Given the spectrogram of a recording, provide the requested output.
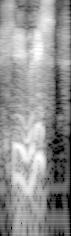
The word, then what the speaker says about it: hybris: a la hybris bueno a jibril se pronuncia acción griega ahí tienen jibril y se escribe libres nosotros lo leeríamos así libres qué es la hybris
